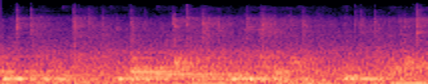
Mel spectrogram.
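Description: Salsa music playing over loudspeakers for a dance routine: held low notes that recur every second or so over steady percussion clicks.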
